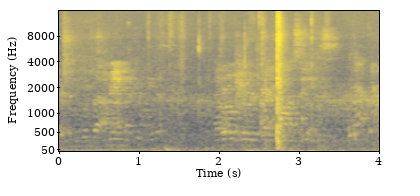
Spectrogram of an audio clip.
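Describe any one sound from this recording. Cards tap and rustle in hands.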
